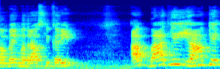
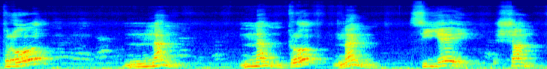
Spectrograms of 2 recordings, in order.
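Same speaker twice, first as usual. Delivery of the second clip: slow teaching breakdown, pro, nan, si-ye, shan; long pauses between پرو, نن and سی اے شن; syllable by syllable; much slower than usual. Shown as a demonstration. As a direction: model each syllable separately and slowly. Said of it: "دیکھیں".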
